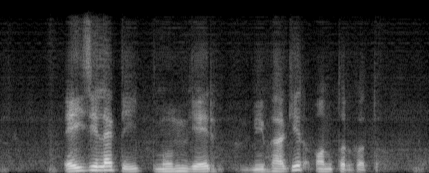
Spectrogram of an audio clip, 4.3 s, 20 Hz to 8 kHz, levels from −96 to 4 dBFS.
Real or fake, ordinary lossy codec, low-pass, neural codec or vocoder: fake; Opus, 64 kbps; 7.2 kHz; codec, 16 kHz, 0.7 kbps, FocalCodec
